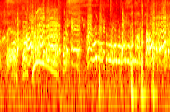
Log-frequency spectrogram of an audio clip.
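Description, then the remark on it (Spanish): A busy henhouse of poultry clucking and chattering, several birds calling over one another in quick, uneven bursts, fairly loud, with a few sharper squawks and a gobbling note mixed in. “ahí se oye hasta un, un, gallinero, se oye también ahí.”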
